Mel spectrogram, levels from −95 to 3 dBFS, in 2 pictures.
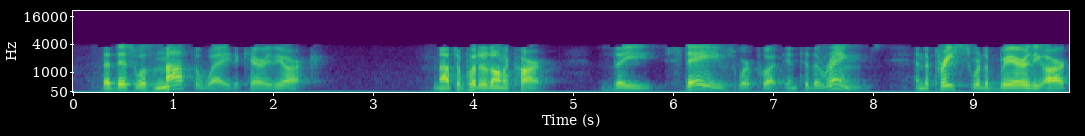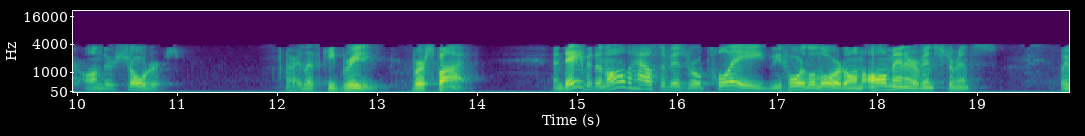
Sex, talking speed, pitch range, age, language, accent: male, 180 wpm, 120-170 Hz, 50-69, English, American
